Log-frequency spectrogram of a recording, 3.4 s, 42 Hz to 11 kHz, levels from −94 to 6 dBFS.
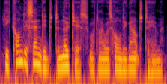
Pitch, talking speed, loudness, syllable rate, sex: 120 Hz, 195 wpm, -17 LUFS, 5.3 syllables/s, male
